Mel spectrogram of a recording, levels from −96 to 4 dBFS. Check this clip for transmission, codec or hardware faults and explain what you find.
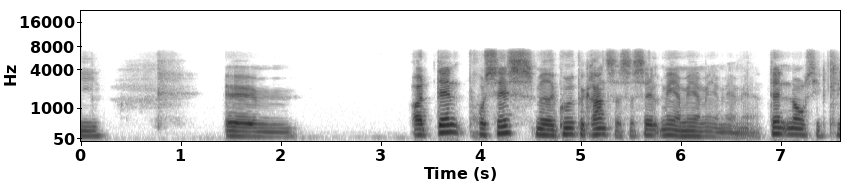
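No transmission, codec or hardware faults.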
